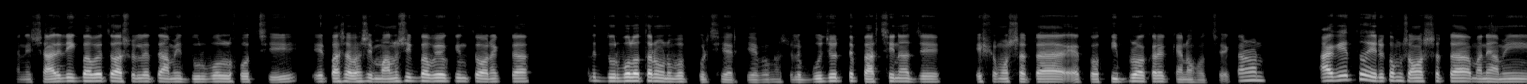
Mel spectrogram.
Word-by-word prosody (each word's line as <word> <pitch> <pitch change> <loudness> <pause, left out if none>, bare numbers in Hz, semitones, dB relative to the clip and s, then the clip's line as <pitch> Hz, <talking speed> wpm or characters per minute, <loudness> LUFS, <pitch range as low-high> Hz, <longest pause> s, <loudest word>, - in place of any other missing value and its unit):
মানে, 115 0 -14
শারীরিকভাবে 155 +5 +4
তো - - +3
আসলে 145 0 -3
তো - - -1
আমি 135 +1 -2
দুর্বল 130 +2 -1 0.2
হচ্ছি। 120 -3 -5 0.4
এর 140 - -3
পাশাপাশি 140 +1 +3
মানসিকভাবেও 155 +2 +3
কিন্তু 150 -1 -4
অনেকটা, 135 +1 -2 0.7
মানে, 170 - -9
দুর্বলতার 165 +1 +6
অনুভব 135 -2 -1
করছি 115 +1 -10
আর - - -7
কি। - - -19
এবং 110 +1 -11
আসলে 115 0 -8
বুঝে 135 +4 0
উঠতে 165 +2 -3
পারছি 125 +4 +1
না 145 - +1
যে, 130 0 -1 0.5
এই - - -6
সমস্যাটা 130 -1 -1 0.3
এত - - -16 0.2
তীব্র 130 +2 -4
আকারে 140 0 0
কেন 115 -1 -5
হচ্ছে। 105 -2 -14 0.2
কারণ 190 +2 0 0.7
আগে 180 +4 +4
তো - - +2
এরকম 170 +2 0
সমস্যাটা, 150 0 +1 0.2
মানে, 135 0 -2
আমি, 130 +2 -3
140 Hz, 155 wpm, -23 LUFS, 130-155 Hz, 0.7 s, দুর্বলতার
